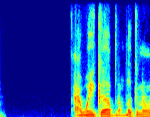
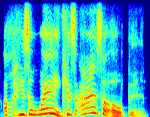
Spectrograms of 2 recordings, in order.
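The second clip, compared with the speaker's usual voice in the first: high excited mock yell; imitating a startled nurse calling out; 13 semitones higher than usual. Nurse calling that the patient is awake, high mock yell. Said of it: "she just yells at the top of her lungs".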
